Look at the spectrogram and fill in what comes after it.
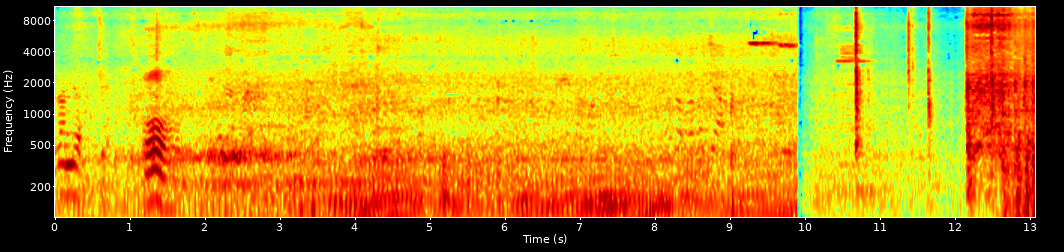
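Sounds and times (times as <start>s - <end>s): people's voices: 0.1s - 6.0s.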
